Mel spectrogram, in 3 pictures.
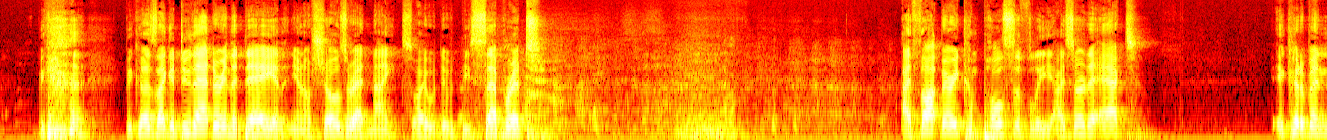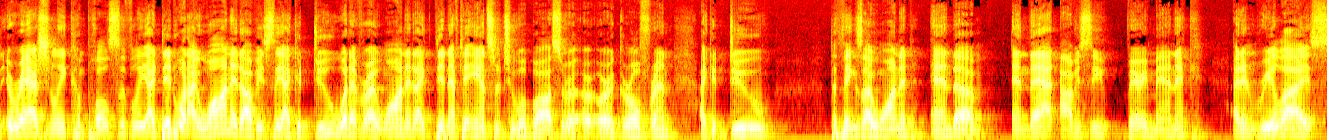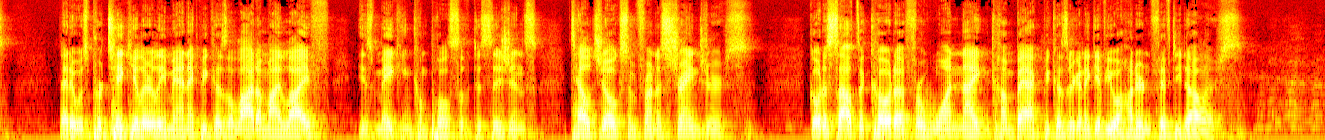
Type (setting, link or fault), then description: setting, live audience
